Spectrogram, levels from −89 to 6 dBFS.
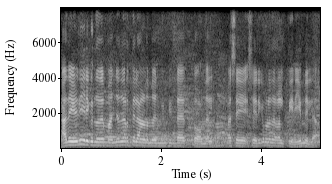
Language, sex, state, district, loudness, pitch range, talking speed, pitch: Malayalam, male, Kerala, Kasaragod, -19 LUFS, 155-190 Hz, 125 wpm, 170 Hz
